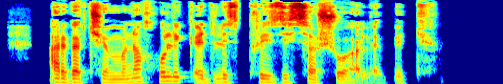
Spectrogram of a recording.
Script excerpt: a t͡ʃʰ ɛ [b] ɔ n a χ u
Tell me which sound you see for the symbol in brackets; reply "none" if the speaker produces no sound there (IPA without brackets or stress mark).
m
